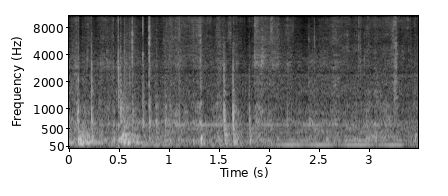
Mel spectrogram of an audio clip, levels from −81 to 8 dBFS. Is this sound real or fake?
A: real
